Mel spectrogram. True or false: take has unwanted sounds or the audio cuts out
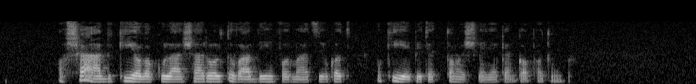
false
